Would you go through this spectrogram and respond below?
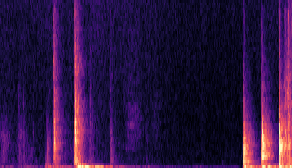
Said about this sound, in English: Okay. Tell me if this is a knock or not. Okay. Right?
